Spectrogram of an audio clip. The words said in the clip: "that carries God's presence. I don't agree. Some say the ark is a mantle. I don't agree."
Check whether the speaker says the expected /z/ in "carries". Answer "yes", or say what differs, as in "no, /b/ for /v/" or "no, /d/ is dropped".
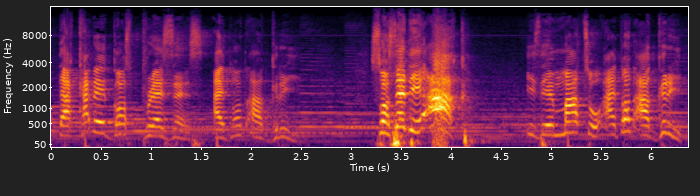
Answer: no, /z/ is dropped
